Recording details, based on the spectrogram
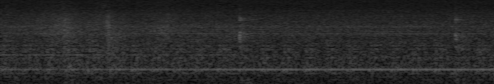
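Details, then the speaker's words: SAM Coupé booted with the SAM Extender and SAM HDMI, loading a demo cassette from a Mattel Aquarius data recorder: a constant thin whine over steady speaker hiss. Owner suspects feedback from the speaker cable, later the floppy drive; interference unconfirmed. "i have a feeling i'm getting feedback from the speaker cable almost sounds like that"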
